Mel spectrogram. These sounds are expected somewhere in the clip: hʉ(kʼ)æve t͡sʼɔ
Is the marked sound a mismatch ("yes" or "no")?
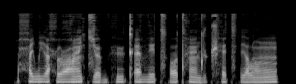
no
